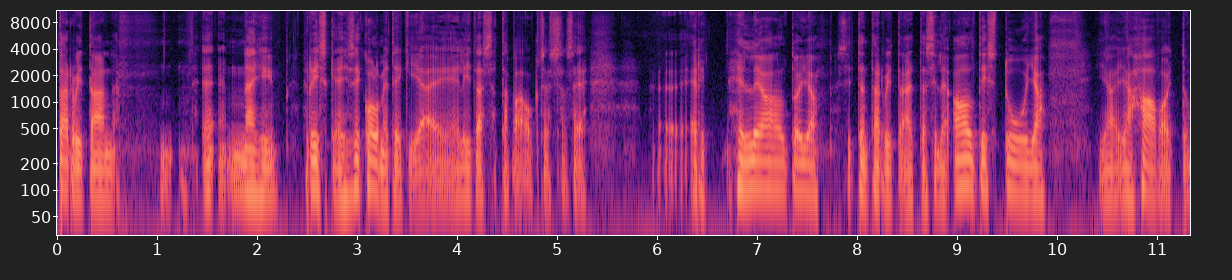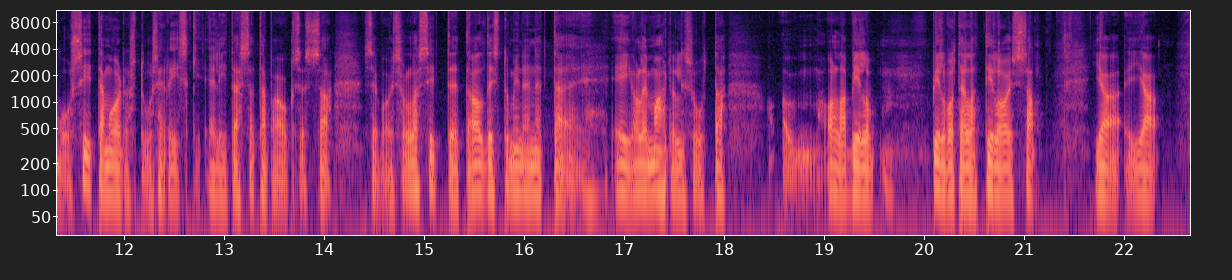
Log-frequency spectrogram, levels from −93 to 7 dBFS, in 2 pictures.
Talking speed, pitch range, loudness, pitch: 120 wpm, 85-100 Hz, -21 LUFS, 90 Hz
